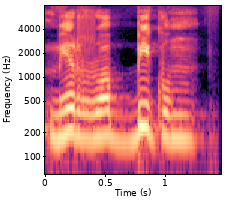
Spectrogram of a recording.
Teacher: میم کو ڈائریکٹ رو سے ملا کر پڑھیں گے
